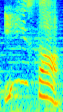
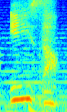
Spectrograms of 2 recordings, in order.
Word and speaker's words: ESA: だけど、読み方はイーサです。イーサとなってます。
